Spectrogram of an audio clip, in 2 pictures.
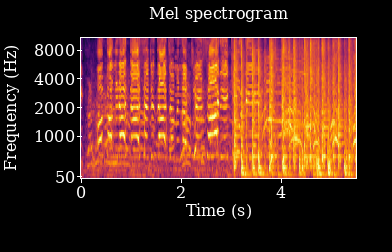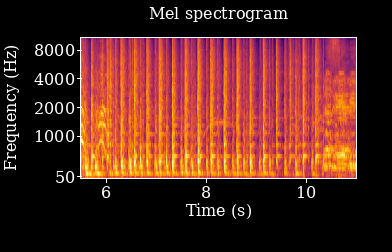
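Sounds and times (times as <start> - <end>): voices singing and shouting: 0.0 - 7.0, 7.8 - 11.0
dhol drum beaten rapidly: 3.0 - 10.4.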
